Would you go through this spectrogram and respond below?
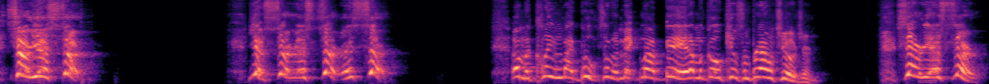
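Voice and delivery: lightly voiced drill recruit, high and barked; mock soldier. Comic mimicking a soldier answering his sergeant, mock bark. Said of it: "mocking a soldier reciting".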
